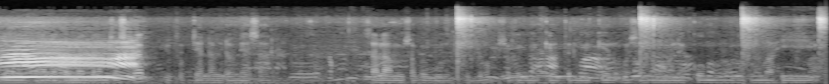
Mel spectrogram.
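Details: Cattle of a karapan sapi bull-race team: a loud, sustained moo of over a second that drops at the end, then murmuring voices and scattered knocks in the background.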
